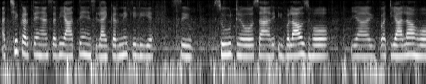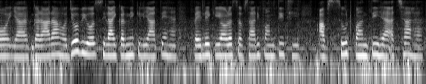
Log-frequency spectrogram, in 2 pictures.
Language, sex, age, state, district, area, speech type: Urdu, female, 45-60, Bihar, Darbhanga, rural, spontaneous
